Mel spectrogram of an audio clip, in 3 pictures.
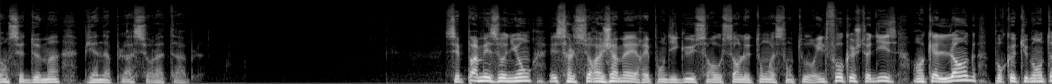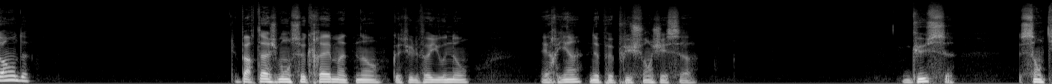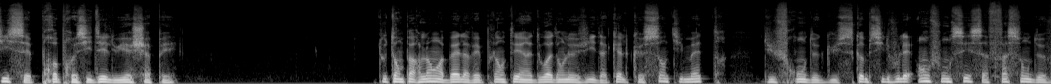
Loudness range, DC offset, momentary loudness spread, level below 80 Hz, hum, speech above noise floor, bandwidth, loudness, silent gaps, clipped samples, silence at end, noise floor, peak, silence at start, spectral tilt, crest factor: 8 LU; 0.3%; 12 LU; -42 dBFS; none; 52 dB; 17 kHz; -16 LUFS; none; under 0.1%; 0 s; -67 dBFS; 0 dBFS; 0 s; -6.5 dB/octave; 16 dB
